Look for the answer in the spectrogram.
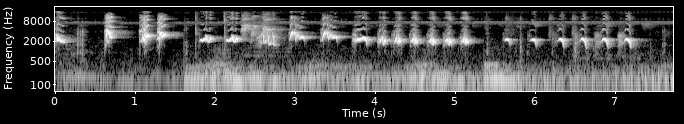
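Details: Excited greater green leafbird in ngetrok song, suited for luring: harsh chips and rich whistles give way to a crisp, regular run of short falling notes repeated roughly three times a second, over a low background hum.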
